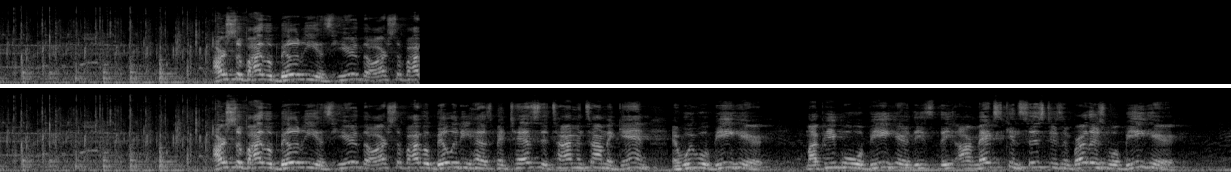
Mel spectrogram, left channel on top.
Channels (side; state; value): left; drops out; at 4.2 s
